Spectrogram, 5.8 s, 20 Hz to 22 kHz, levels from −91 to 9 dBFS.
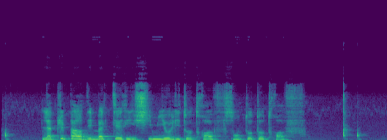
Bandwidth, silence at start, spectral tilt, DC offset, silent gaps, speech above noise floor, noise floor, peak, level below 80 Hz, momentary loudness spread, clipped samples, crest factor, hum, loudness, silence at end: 9.4 kHz; 0.05 s; -5 dB/octave; under 0.1%; none; 43 dB; -61 dBFS; -2 dBFS; -66 dBFS; 18 LU; under 0.1%; 18 dB; none; -18 LUFS; 0.4 s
